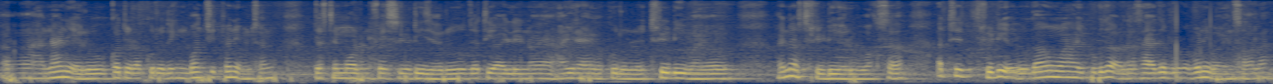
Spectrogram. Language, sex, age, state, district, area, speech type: Nepali, male, 30-45, West Bengal, Jalpaiguri, rural, spontaneous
